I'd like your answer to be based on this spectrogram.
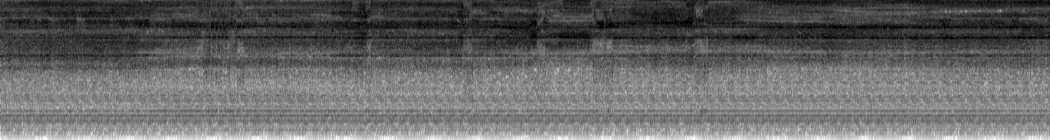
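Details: A nebulizer compressor running during a nebulizer treatment for a cough: a steady motorized hum with a continuous high hiss.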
